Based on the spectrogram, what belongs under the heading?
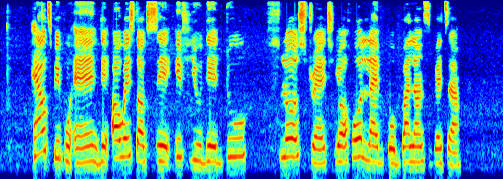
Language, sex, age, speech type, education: Nigerian Pidgin, female, 15-29, spontaneous, tertiary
